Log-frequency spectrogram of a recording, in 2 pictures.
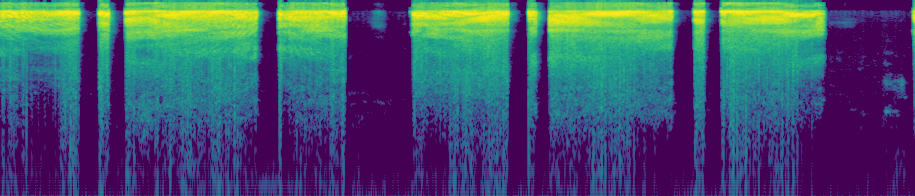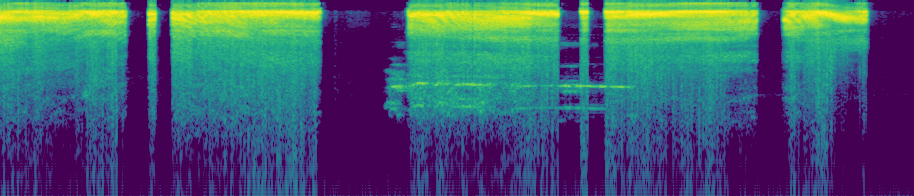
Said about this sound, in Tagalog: i-spray natin siya dito sa may labas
